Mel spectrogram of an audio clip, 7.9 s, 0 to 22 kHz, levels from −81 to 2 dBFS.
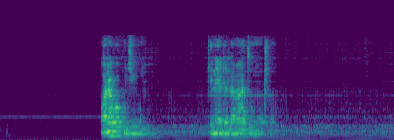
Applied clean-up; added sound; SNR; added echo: neural separator model SepFormer DNS4.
